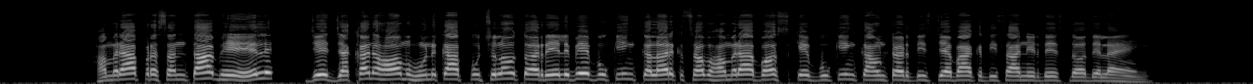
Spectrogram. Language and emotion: Maithili, happy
